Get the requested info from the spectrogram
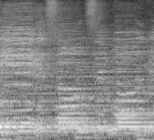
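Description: A small group of women singing a Russian Christian hymn together in harmony, holding long sustained notes.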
